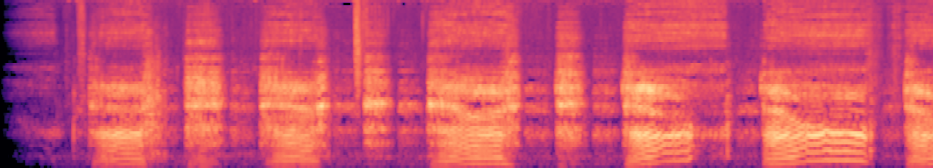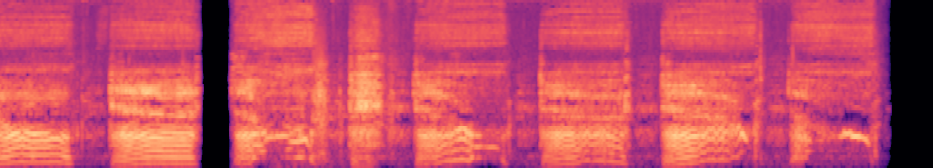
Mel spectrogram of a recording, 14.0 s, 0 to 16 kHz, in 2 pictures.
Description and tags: Medium Sized Dog Begging after literally barking himself hoarse!
Recorded from Zoom H6 of Pet Dog May 2015 Stereo Mics Slightly Edited n Sony Vegas Software.
Created in small brick room 4x8.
